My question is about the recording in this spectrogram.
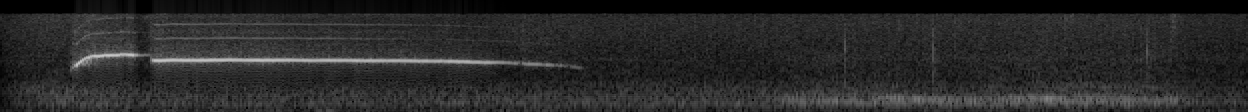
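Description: A man whistles on a windy street in a film scene: a short note, a brief break, then one long, steady, high tone that sags slightly in pitch as it fades, followed by a soft, low rushing noise.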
